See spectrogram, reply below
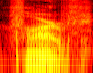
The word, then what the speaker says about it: Favre: Favre. – Favre. Ha. – Communist. What's wrong with you? – Wow, I'm not going to live that down, am I? But Favre. – He's a legend. You got to get his name right.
